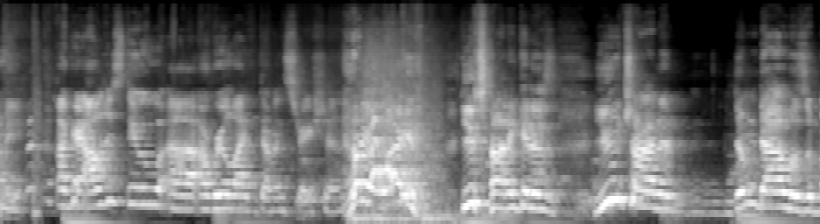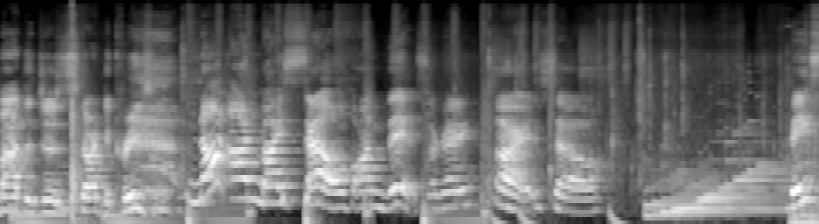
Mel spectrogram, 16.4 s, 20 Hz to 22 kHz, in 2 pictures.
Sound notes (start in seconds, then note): 3.4 laughing; 14.7 harp music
